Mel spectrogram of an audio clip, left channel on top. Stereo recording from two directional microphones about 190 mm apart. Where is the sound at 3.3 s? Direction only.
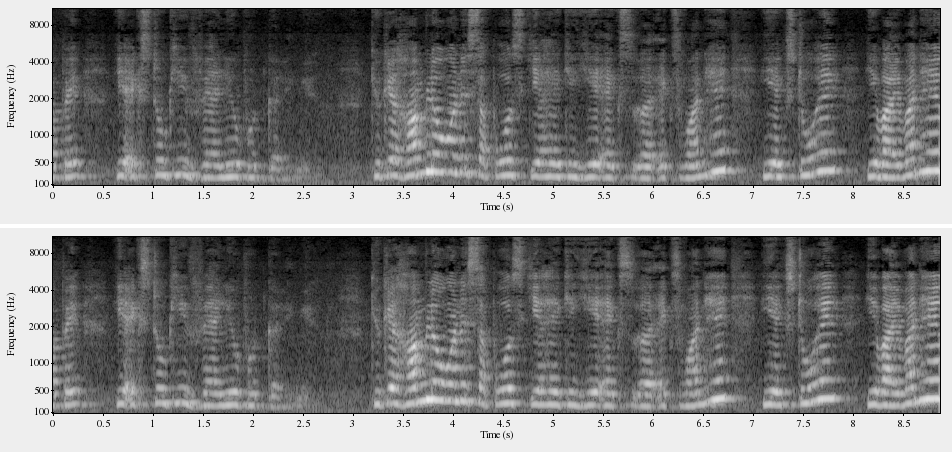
30° right (ahead or behind).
